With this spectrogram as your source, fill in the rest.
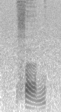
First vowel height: low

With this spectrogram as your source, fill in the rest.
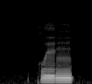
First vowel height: high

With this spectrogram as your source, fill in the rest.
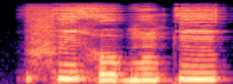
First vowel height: high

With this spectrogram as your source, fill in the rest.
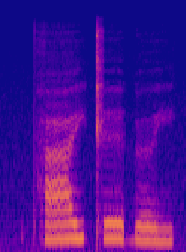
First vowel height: low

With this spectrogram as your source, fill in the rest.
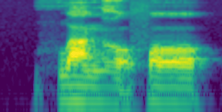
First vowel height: low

